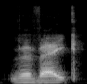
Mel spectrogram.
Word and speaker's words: Vivek: Vivek rhymes with cake.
